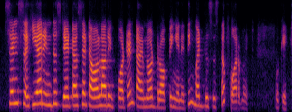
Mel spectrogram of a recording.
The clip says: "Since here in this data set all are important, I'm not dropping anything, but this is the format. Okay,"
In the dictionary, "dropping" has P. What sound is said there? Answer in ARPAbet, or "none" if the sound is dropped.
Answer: P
